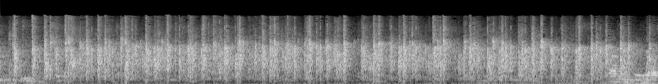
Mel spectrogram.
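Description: Sustained audience applause, a dense, steady wash of many hands clapping at an even loudness for several seconds, with no one speaking over it.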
